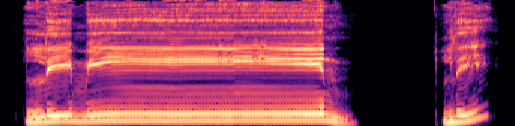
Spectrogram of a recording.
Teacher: অক্ফ করার কারণে জেরের পরে ইয়া সাকিন এক আলিফ টানটা তিন আলিফ হয়ে গেছে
